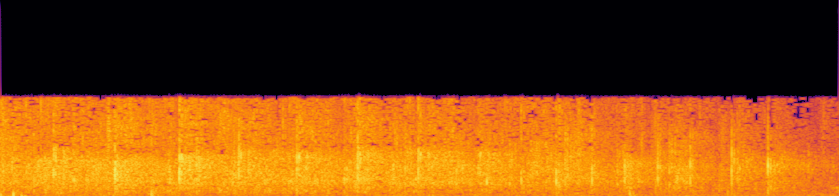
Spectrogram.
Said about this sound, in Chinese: 好，我们的爆笑达人棒不棒？棒，好，给爆笑达人掌声鼓励。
